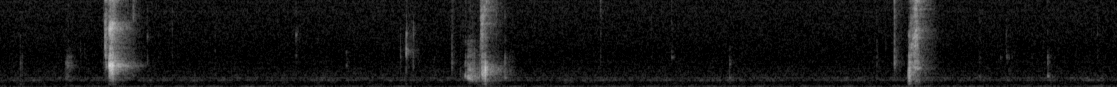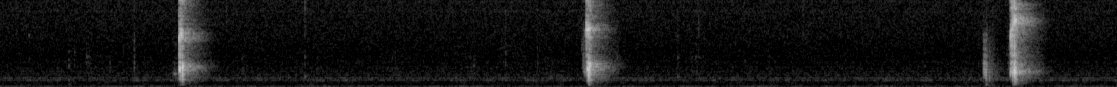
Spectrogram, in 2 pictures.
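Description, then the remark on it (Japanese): Six wet kissing smacks, spaced about two seconds apart, each a short moist pop, against a faint steady background hum with no talking. “まずはキスから。”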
